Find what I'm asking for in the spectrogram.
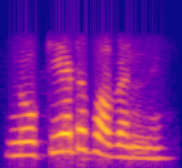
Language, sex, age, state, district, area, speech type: Bengali, female, 45-60, West Bengal, Uttar Dinajpur, urban, conversation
